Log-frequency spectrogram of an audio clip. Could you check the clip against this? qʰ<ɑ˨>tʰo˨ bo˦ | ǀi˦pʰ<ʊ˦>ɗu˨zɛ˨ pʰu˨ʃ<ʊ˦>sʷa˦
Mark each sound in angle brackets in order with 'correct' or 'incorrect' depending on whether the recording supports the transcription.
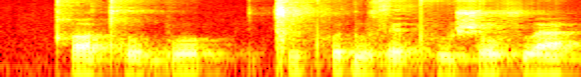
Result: incorrect: ɔ˨, correct, incorrect: ɔ˦

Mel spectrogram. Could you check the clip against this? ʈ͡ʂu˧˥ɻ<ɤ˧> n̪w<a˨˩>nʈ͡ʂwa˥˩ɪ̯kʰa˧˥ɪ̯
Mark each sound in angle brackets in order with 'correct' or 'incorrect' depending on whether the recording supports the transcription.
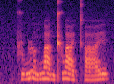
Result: correct, incorrect: a˥˧

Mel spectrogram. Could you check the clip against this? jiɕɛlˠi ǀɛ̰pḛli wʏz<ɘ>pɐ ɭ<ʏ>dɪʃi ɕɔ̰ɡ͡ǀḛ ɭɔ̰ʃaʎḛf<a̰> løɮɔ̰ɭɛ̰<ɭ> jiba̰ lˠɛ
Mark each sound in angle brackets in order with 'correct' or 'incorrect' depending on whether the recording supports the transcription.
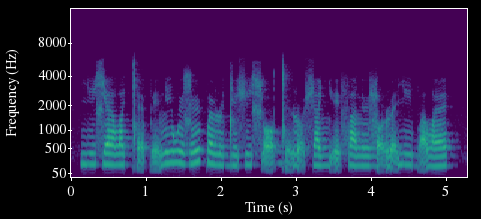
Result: incorrect: ø, correct, incorrect: a, incorrect: none

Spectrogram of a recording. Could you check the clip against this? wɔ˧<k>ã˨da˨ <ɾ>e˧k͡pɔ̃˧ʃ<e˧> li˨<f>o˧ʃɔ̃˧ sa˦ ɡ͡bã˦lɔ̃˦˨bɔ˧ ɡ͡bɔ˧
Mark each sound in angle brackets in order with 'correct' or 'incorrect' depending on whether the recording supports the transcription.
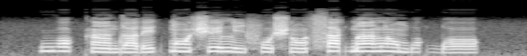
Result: correct, correct, correct, correct

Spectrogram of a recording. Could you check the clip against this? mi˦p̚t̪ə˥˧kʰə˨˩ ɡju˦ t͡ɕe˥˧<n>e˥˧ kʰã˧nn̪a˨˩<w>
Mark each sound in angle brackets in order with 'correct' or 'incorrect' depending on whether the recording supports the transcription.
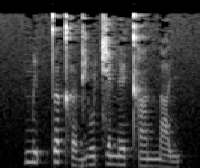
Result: correct, incorrect: j

